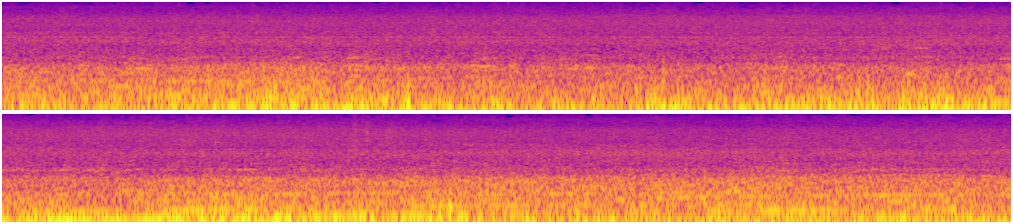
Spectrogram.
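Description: Busy city street ambience: a steady low rumble of traffic, with the chatter of people walking by.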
